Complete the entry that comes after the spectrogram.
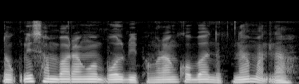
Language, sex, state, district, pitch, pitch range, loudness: Garo, male, Meghalaya, South Garo Hills, 115 Hz, 110-120 Hz, -14 LUFS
